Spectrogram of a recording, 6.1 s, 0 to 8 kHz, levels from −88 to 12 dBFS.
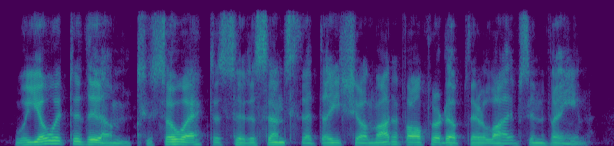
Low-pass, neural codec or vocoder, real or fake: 7.2 kHz; codec, 24 kHz, 3 kbps, HILCodec; fake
